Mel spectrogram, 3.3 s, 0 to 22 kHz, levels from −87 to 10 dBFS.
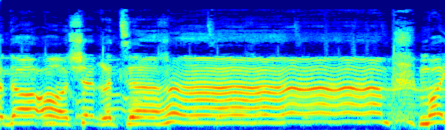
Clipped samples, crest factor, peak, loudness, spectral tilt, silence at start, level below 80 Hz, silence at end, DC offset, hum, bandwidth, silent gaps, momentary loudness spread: under 0.1%; 12 dB; 0 dBFS; -12 LUFS; -3.5 dB/octave; 0 s; -62 dBFS; 0 s; under 0.1%; none; 16.5 kHz; none; 3 LU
